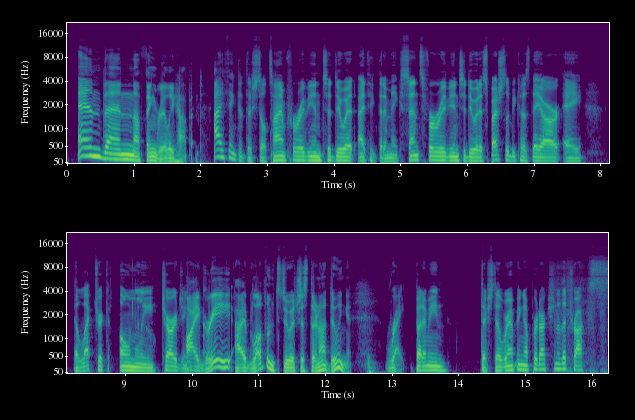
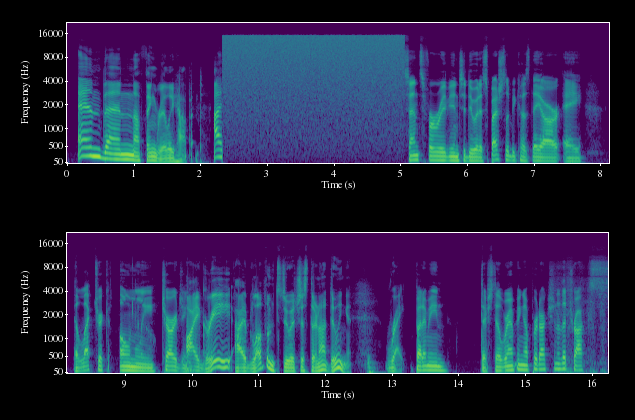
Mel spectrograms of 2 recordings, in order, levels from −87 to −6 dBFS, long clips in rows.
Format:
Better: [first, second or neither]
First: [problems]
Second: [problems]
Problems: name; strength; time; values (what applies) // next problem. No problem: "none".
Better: first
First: none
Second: audio cutting out; filled with static; at 2.5 s for 2.5 s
